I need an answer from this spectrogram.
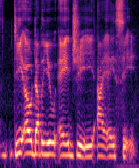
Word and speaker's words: Dowagiac: It's pronounced Bablo. Fuck you. Mm-hmm. Bablo. Prick. This one's not too hard. It's DOWAGIAC.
